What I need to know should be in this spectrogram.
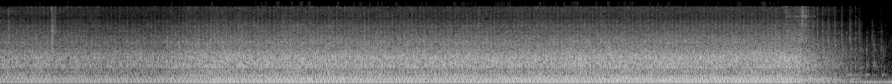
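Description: Strong, steady mower drone holding an even speed for about eight seconds before shutting off; runs clean with no misses or surging.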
